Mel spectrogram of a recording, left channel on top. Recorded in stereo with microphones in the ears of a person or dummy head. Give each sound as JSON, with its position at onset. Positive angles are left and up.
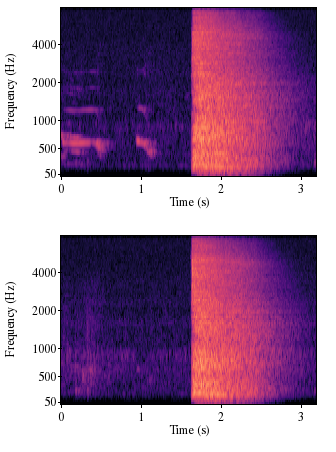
{"t": 1.6, "sound": "a door slam", "side_deg": -45, "distance_m": 1.1}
